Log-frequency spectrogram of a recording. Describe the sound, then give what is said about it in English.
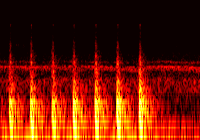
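Seven quick, evenly spaced knocks on the door of a mission by a sergeant with his revolver drawn, firm and steady in rhythm, with a low, solid thud to each rap and no voices. “The sergeant drew his revolver and then knocked.”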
